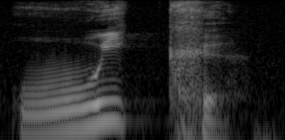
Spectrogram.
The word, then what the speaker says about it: week: week 우리 말 뜻은 일주일이 란 뜻인데요 실제 발음은 위크 위크 따라해 보세요 5 이크 윅 입술을 쭉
